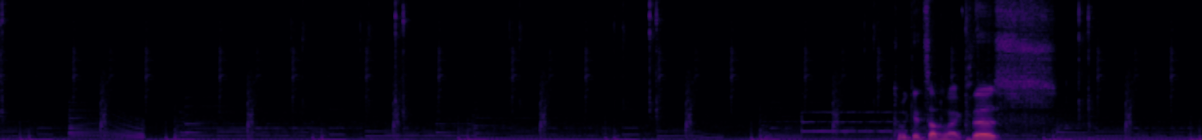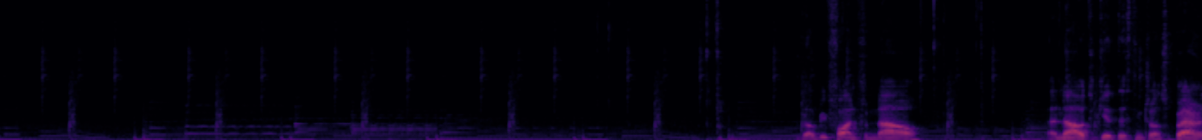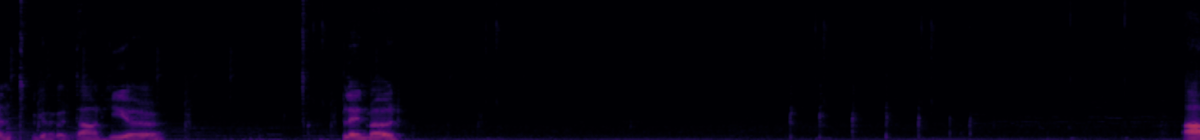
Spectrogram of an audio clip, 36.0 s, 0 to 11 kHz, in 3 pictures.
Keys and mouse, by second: 2.9 click, 3.6 click, 3.9 g, 5.1 click, 6.2 click, 6.5 g, 8.7 click, 10.8 a, 10.8 r, 18.0 click, 19.1 Tab, 20.4-21.2 middle drag, 21.5 shift+middle drag, 22.6 middle click, 27.4-29.4 drag, 32.4-33.4 drag, 34.8-35.3 middle drag.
